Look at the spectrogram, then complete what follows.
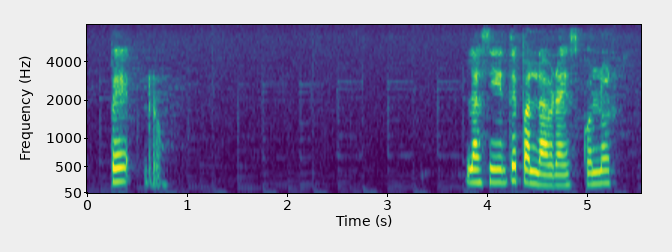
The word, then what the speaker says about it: perro: Podemos ver que está dividida en 2 sílabas y que la sílaba tónica es P, perro.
